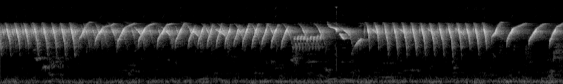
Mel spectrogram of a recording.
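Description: A canary sings a long, unbroken run of rapid, high trills and rolling phrases, the notes packed tightly together with only a brief change of tour midway.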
